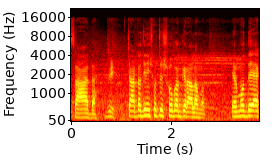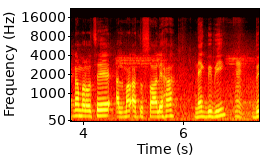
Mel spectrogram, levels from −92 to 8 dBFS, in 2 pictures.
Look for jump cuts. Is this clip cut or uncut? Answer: uncut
